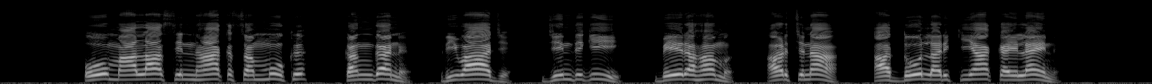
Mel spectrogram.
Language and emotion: Maithili, neutral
